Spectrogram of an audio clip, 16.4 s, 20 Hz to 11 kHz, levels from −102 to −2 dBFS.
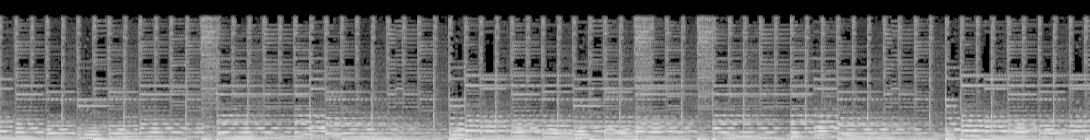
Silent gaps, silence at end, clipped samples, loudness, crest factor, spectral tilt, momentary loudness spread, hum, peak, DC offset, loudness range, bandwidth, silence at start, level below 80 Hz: none; 0 s; under 0.1%; -19 LUFS; 16 dB; -5.5 dB/octave; 6 LU; none; -2 dBFS; 0.2%; 2 LU; 10 kHz; 0 s; -26 dBFS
